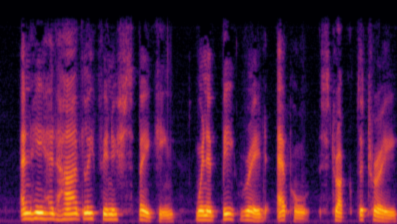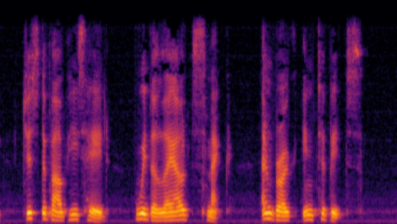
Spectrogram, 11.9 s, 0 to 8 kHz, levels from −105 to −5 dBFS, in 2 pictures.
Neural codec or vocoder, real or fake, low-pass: none; real; 7.2 kHz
